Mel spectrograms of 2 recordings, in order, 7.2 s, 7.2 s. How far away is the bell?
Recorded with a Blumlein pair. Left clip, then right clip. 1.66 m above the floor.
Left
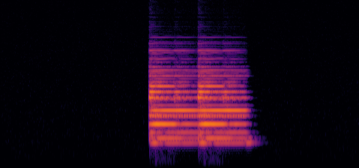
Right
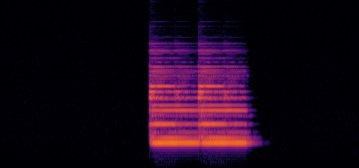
About 2 m.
